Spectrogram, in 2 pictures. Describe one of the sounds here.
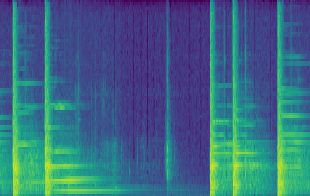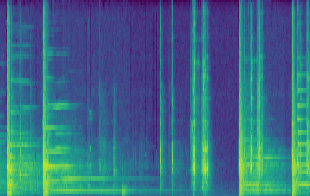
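Steel targets ring out with a lingering metallic tone after hits.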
